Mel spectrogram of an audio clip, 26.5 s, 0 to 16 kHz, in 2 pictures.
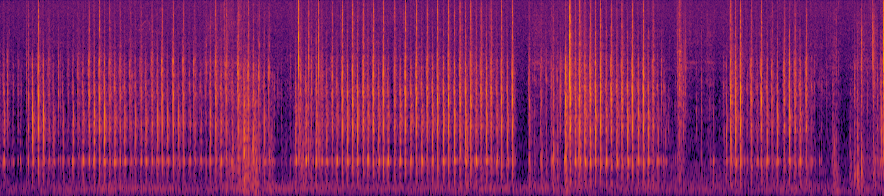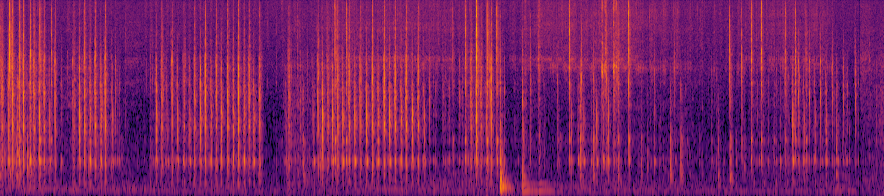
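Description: Handheld electrostatic static-grass applicator buzzing with a fast, even crackle as it is shaken over the scenery. It runs in spurts of a few seconds that stop and start again, with a single thump about 21 seconds in.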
